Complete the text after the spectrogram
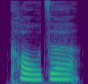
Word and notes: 口子: kǒu zi

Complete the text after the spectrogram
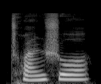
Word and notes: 传说: chuán shuō

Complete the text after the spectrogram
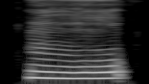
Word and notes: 母: mǔ

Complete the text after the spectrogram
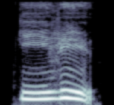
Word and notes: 疑虑: yí lǜ

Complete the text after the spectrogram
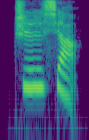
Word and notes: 之下: zhī xià

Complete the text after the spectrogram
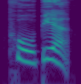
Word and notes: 普遍: pǔ biàn

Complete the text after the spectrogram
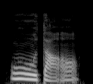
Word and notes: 误导: wù dǎo

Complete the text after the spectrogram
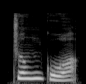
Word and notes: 中国: zhōng guó

